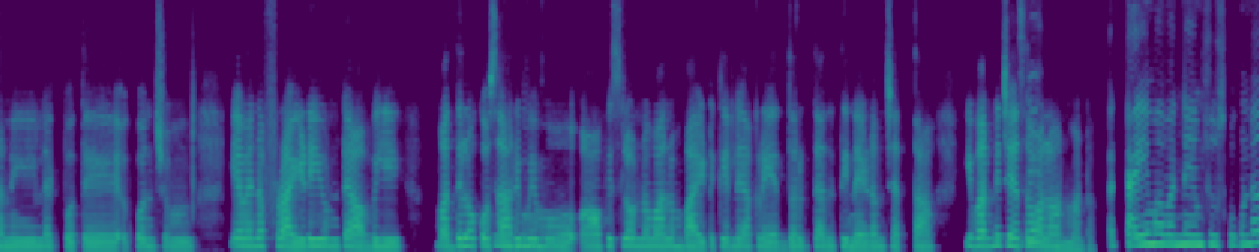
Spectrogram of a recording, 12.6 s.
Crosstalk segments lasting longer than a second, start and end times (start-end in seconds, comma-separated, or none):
none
